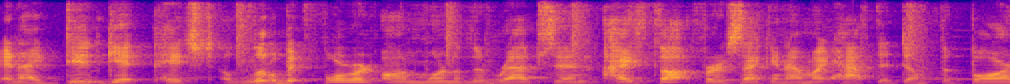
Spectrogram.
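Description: Faint music plays behind a man who talks fairly quickly with fairly even intonation. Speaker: strength athlete reviewing shoes. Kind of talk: product review talk to camera.

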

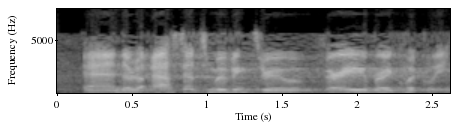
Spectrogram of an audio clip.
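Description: Here a man talks at a fairly quick pace with high pitch and fairly even intonation. Light background noise and audible room echo fill the recording. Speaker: panelist. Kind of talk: panel talk anecdote. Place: stage. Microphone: podium.

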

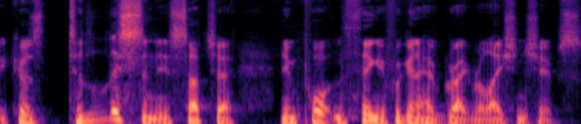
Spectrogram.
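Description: Behind the voice, the background stays quiet. The speech moves at a fairly quick pace. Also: man. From Australia. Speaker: pastor. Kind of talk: sermon delivered to a congregation. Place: church. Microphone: headset.

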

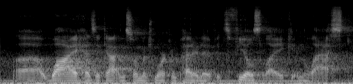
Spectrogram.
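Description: A man at a fairly quick pace with an American accent, audible room echo and light background noise. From Minnesota, Twin Cities suburbs. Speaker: real estate agent. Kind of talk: market update presentation. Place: home room.

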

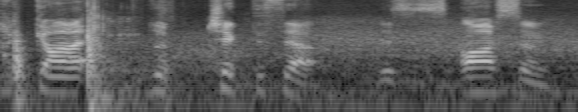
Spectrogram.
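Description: A man at a moderate pace, dry sound with no echo, and light background noise. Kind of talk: comedic storytelling skit. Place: garden.

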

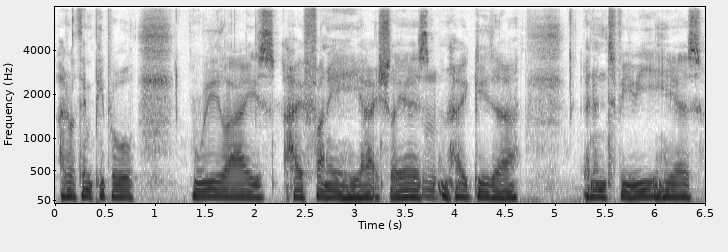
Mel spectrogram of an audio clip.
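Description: A man with a Scottish accent speaks in a fairly low pitch, with a dry sound and no echo. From Scotland, Fife; Scotland. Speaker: filmmaker and author; guest. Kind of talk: casual chat. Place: studio. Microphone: studio mic.

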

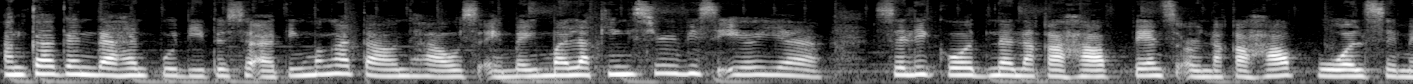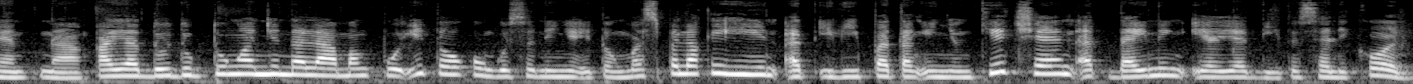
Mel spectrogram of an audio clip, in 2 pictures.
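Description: Music plays behind a woman speaking at a fairly quick pace in a fairly high voice. Her tone is upbeat, and her pitch varies in an ordinary way. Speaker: real estate broker. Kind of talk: sales pitch. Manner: brisk, upbeat, persuasive pitchman-style urgency; polite, formal, rehearsed.

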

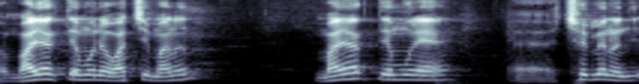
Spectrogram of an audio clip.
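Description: A man at a moderate pace. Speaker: pastor. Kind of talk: sermon. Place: church. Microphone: handheld.

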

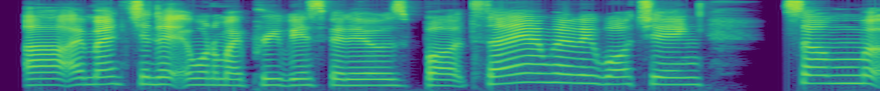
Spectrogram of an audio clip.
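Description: A woman at a fairly quick pace with ordinary pitch variation, dry sound with no echo, and a quiet background. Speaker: content creator. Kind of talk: casual vlog chat. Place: home room. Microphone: studio mic.

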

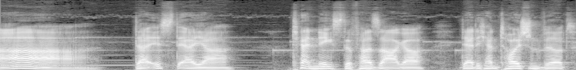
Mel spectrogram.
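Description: In a put-on character voice with very deep, low pitch, a man speaks very slowly with long, frequent pauses over faint music in the background. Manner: taunting, mocking.

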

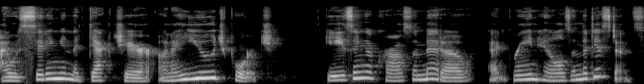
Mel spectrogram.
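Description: With a quiet background, the speaker does plain reading aloud with lively intonation.

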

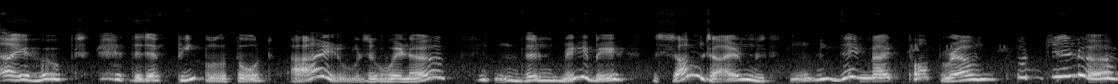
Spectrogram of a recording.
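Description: In a cartoonish character voice with a fairly high pitch, the speaker goes at a very slow pace. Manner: remorseful, sheepish.

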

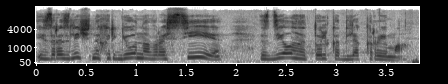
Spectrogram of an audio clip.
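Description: A woman speaks with an unremarkable speaking voice, fairly high in pitch and lively in intonation. Her pace is moderate, with light background noise. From Sochi, southern Russia; Russia. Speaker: local resident asking a question. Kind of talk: question on live broadcast. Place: street. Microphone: handheld.

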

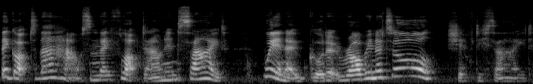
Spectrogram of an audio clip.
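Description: In a natural voice, someone reads aloud.

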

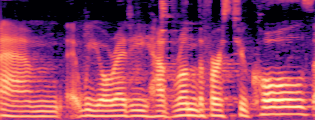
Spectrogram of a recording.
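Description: A woman speaks with a very deep, low pitch. Her pitch varies in an ordinary way. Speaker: research funding agency director; panelist. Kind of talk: panel discussion. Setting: conference stage with audience. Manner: repetitive, halting. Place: stage. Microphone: lapel.

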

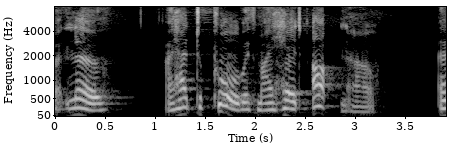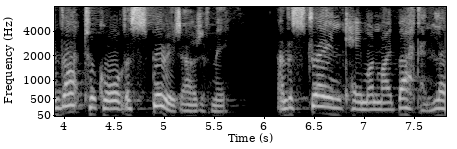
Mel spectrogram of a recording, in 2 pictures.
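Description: Someone reads aloud plainly. Behind the reading, the background is quiet.

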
